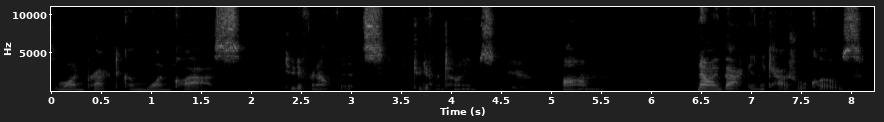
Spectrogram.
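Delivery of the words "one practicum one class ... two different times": breathy whisper to the camera; hushed whispered recap. Real, not acted. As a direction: whisper it, barely voiced. Whispered vlog lines.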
